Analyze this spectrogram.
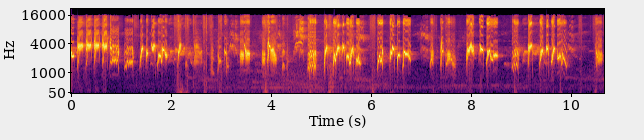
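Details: Red-whiskered bulbul singing its morning training song to excite newly caught birds, Vietnam: long run of quick chirpy whistled notes, many sharply rising or falling, in bursts with brief pauses and a faint low hum behind.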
